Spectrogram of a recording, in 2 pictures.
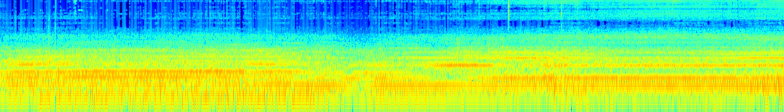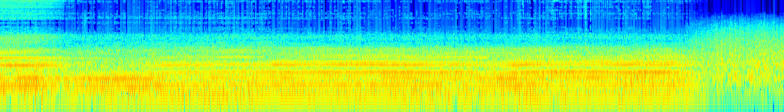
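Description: Outboard jet motor on an inflatable boat running at speed, heard from on board as a loud, steady drone with a rush of water. Its pitch dips and glides back up a couple of times as the revs change.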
